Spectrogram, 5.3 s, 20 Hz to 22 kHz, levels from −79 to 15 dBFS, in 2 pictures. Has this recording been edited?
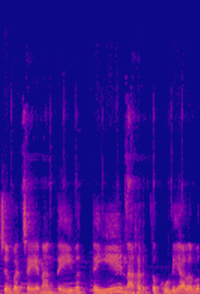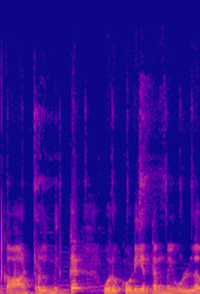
no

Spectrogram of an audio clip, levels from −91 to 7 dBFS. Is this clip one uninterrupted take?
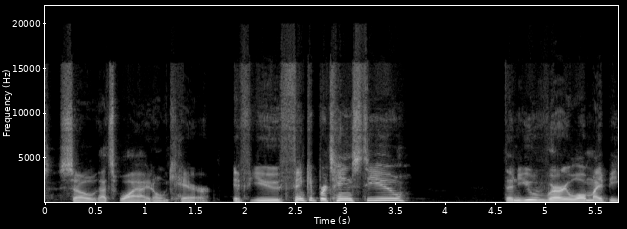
no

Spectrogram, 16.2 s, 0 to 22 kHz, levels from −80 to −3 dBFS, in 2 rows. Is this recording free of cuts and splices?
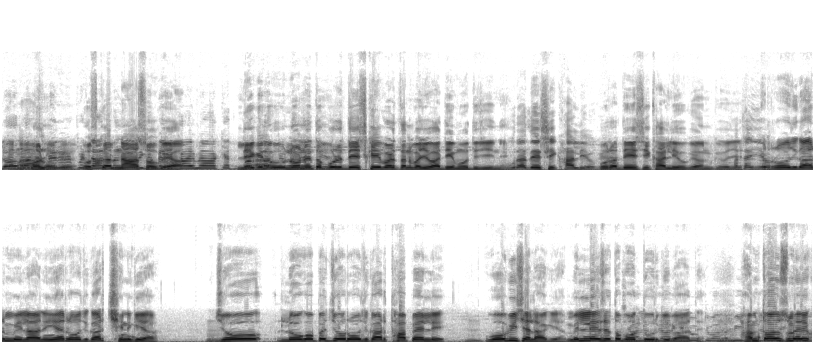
no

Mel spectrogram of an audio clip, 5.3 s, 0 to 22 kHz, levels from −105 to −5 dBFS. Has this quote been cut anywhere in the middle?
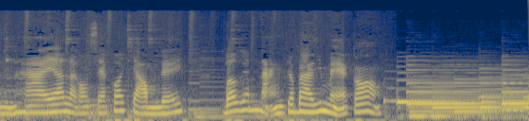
no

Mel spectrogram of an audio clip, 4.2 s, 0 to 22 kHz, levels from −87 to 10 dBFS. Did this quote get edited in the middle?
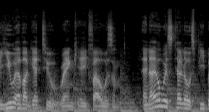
yes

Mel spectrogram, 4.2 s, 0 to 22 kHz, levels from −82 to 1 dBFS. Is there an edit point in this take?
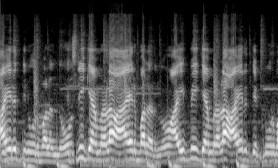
yes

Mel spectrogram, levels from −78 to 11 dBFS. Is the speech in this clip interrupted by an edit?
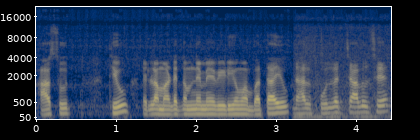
yes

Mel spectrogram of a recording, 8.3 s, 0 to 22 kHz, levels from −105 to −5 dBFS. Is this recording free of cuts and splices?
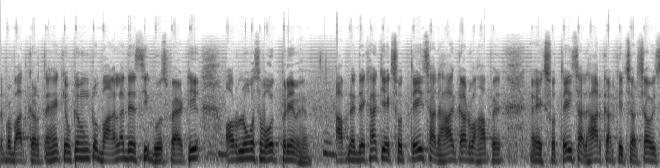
yes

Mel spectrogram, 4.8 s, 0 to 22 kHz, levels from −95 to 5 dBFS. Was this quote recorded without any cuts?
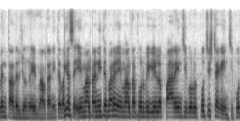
no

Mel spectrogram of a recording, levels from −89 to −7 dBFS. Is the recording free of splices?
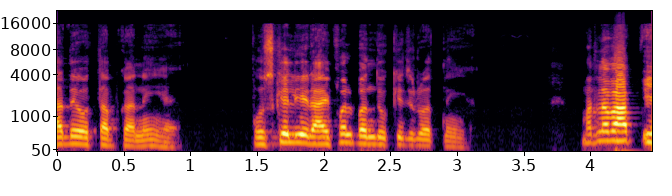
yes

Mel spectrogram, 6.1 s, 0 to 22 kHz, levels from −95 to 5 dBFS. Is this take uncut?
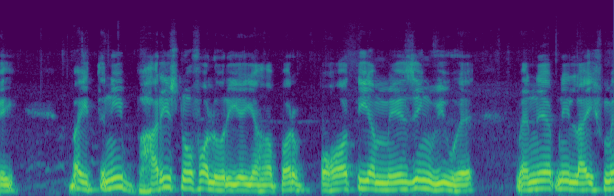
yes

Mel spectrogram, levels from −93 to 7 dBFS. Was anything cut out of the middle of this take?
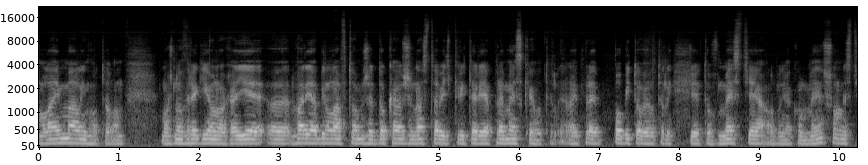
yes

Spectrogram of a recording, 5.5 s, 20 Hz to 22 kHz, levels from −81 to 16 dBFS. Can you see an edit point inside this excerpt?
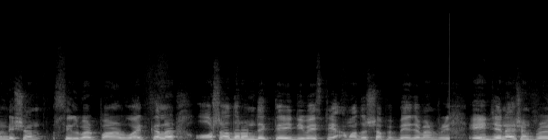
yes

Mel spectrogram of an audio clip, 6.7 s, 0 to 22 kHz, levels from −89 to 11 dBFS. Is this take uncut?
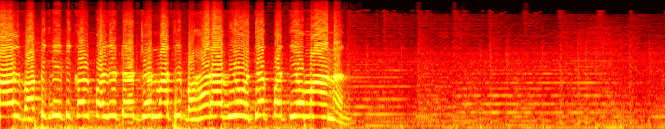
yes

